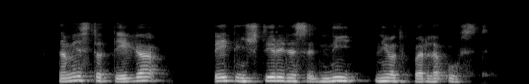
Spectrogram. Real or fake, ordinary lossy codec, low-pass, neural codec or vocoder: fake; Opus, 32 kbps; 7.2 kHz; codec, 16 kHz, 2 kbps, X-Codec, WavLM features, trained on Multilingual LibriSpeech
